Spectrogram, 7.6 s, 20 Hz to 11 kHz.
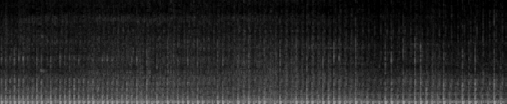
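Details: Axis/Coleman M200 mini bike, 196cc single, tuned 22mm Mikuni carb with needle raised, exhaust, governor delete, flat out at about 31 mph GPS max: rapid, even firing stops climbing at the top end; owner suspects stock valve springs floating.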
